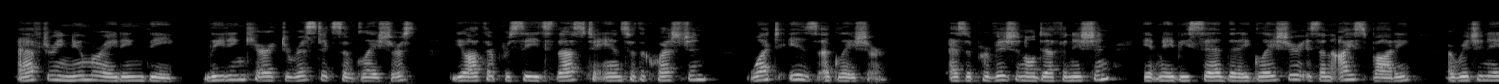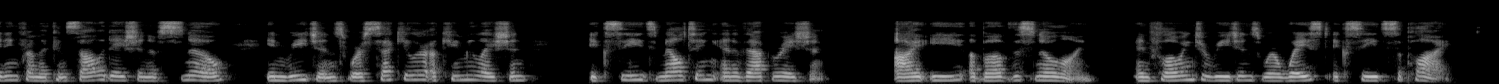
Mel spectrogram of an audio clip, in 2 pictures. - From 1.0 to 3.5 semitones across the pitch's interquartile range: Yes, narrow, 2.5 semitones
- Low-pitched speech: No, medium, 185 Hz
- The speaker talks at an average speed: No, slow, 130 wpm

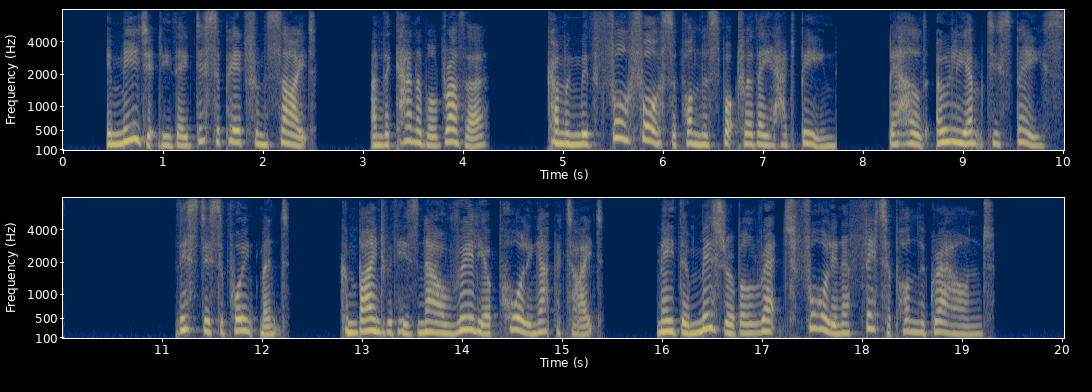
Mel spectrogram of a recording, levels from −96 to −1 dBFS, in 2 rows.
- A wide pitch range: No, average, 3.9 semitones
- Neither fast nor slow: No, slow, 130 wpm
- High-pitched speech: Yes, high, 210 Hz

